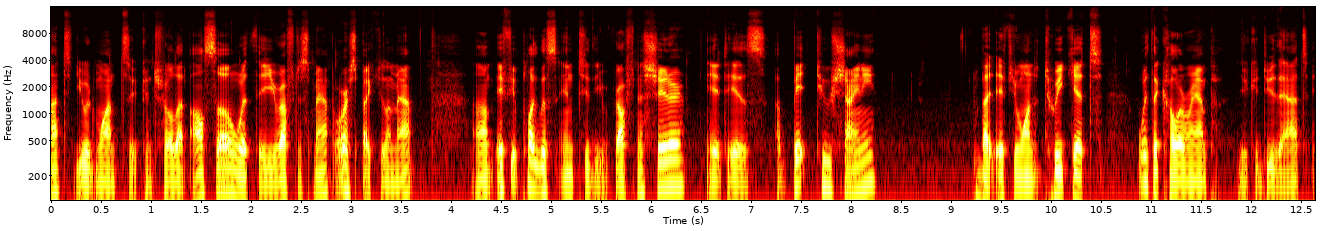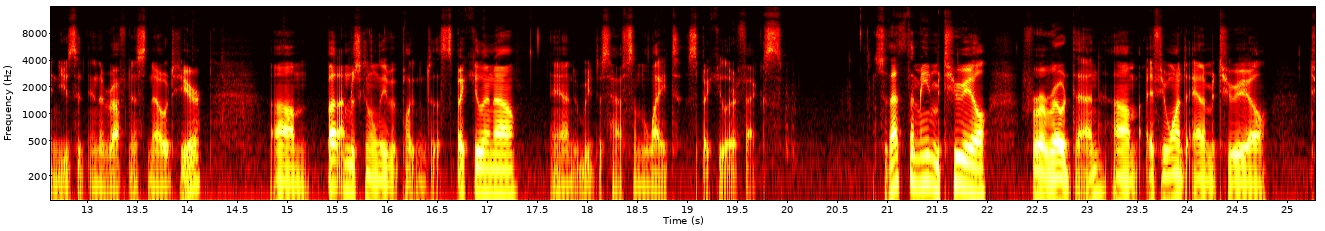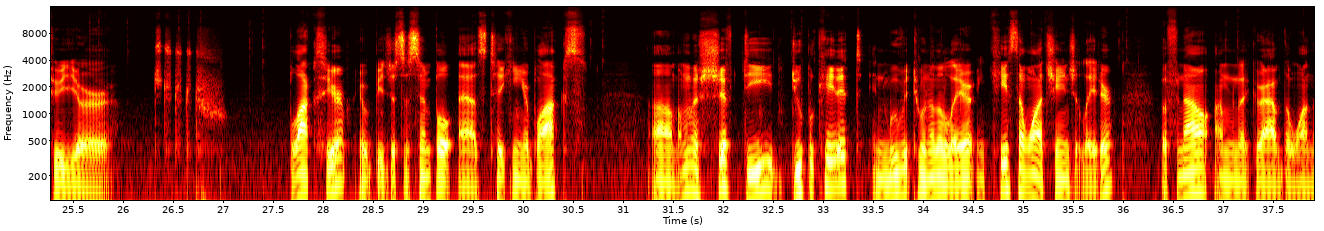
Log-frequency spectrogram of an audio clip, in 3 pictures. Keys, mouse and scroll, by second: 0.5 middle click, 20.5 middle click, 25.5-26.7 middle drag, 26.7 click, 27.2 right click, 28.0 Tab, 28.3 a, 28.9 Tab, 29.7 a, 30.6-31.6 right drag, 33.8 shift+m, 35.9-37.9 drag.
